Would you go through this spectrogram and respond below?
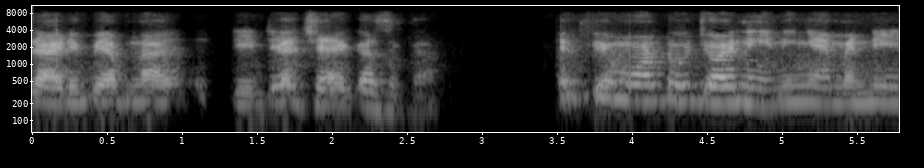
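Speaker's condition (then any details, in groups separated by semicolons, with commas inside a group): Motor neurone disease; voice strong and loud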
